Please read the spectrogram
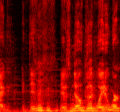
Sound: speaker chuckles

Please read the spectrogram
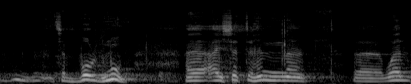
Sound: laughing

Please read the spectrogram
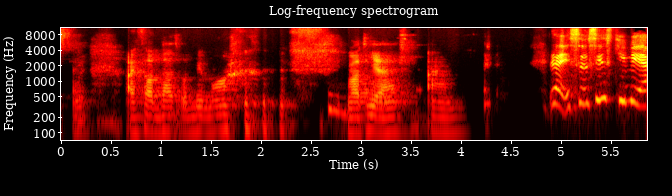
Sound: laughs

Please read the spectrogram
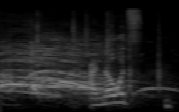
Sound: crowd whoops

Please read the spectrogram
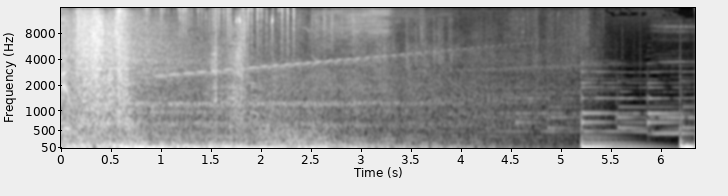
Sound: sound effects playing

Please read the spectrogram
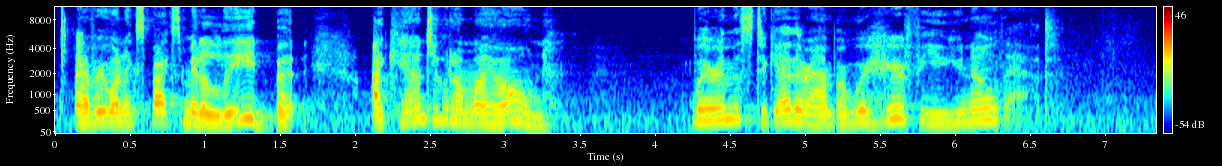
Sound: none

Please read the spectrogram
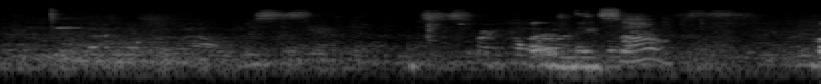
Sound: audience chattering

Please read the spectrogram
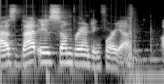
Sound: none

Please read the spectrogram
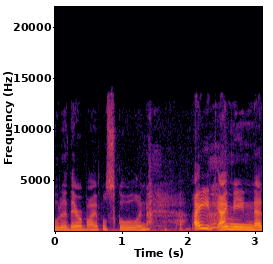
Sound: laughs

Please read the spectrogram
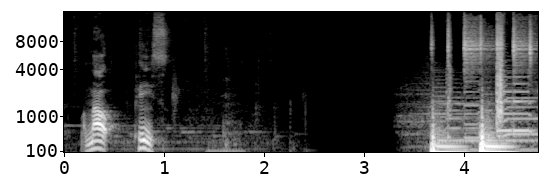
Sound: clothes rustling; chair rattling; relaxed R & B music

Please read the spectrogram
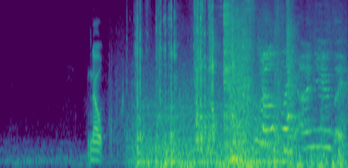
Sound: latch rattling

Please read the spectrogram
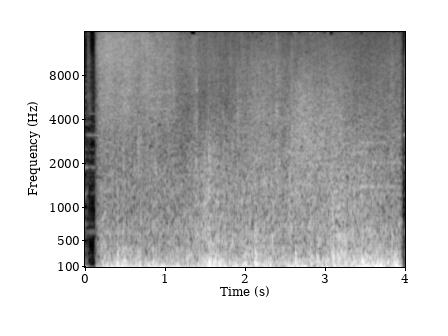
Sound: wind whipping

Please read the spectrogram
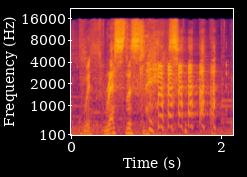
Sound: laughing

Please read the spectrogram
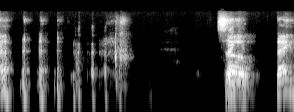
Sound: both laughing

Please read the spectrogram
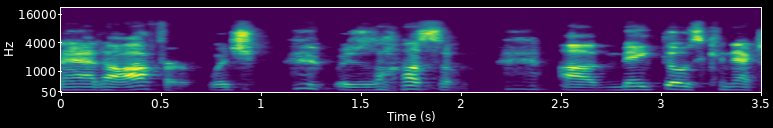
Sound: laughing

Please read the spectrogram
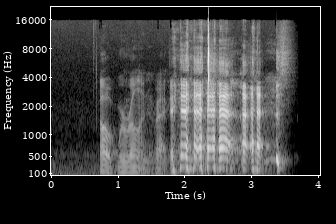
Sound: laughs

